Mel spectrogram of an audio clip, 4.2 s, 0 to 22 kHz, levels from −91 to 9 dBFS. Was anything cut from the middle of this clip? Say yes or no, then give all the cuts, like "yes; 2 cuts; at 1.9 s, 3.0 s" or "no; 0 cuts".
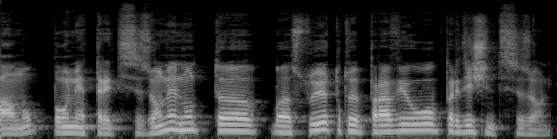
yes; 2 cuts; at 1.3 s, 2.6 s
